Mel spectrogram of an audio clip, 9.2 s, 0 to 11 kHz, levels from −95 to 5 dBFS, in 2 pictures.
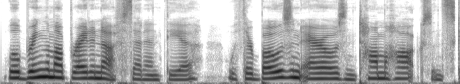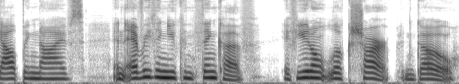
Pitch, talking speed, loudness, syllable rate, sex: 220 Hz, 200 wpm, -17 LUFS, 4.9 syllables/s, female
